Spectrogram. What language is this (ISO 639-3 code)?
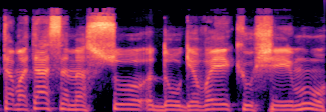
lit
